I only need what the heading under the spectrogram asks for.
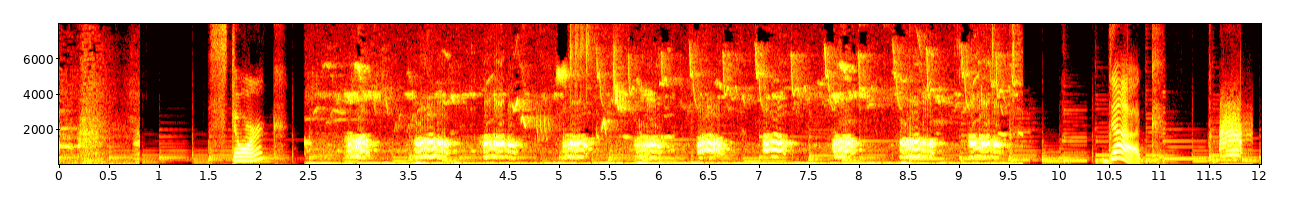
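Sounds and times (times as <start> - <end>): bird cawing: 2.5 - 9.6, 11.6 - 12.0
small birds chirping: 2.5 - 9.6.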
